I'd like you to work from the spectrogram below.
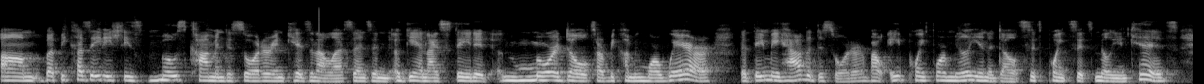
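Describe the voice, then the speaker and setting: A woman with an American accent has a plain, everyday voice at a fairly low pitch and a moderate pace. Her intonation stays fairly even, her loudness very even, and there are hardly any pauses. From US Midwest, Flint, Michigan. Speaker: psychiatrist. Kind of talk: interview.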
